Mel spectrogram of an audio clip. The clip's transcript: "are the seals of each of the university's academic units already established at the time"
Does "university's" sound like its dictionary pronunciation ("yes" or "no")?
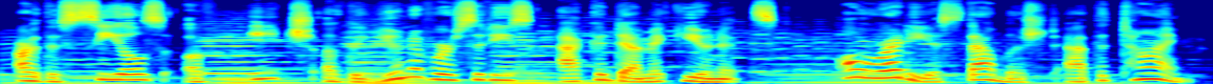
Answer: yes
